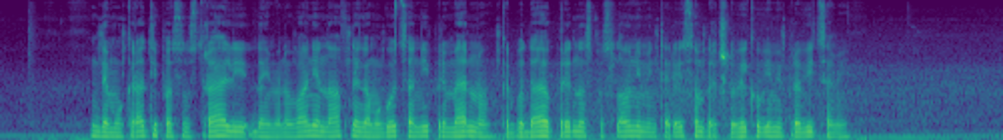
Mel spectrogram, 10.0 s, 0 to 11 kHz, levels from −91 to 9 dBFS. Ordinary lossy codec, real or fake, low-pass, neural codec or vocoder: none; real; none; none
